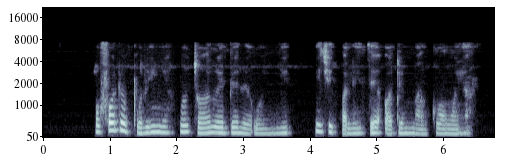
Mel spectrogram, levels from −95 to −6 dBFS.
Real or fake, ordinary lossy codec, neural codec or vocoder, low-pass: fake; none; vocoder, 22.05 kHz, 80 mel bands, HiFi-GAN; 7.2 kHz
